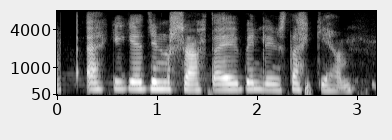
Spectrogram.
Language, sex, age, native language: Icelandic, female, 12, Icelandic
